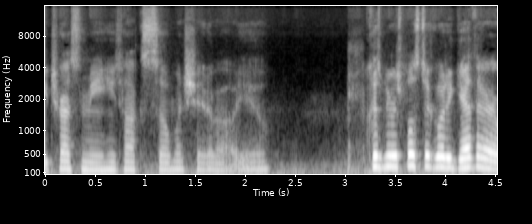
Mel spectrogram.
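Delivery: normal talking voice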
